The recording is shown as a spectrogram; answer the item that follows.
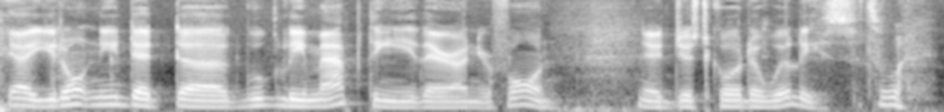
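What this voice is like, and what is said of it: Put-on Canadian / northern Minnesota accent. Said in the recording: “Sorry, all of our Canadian listeners... we started Canadian, then we went into maybe Minnesota a little bit... northern Minnesota... I came back with that accent, and I just can't stop”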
